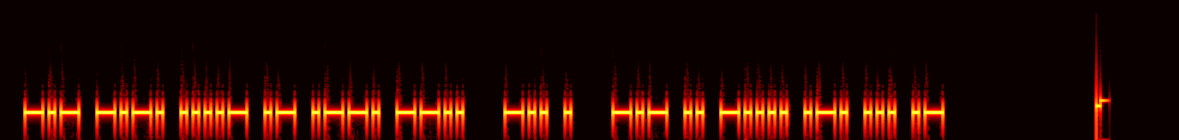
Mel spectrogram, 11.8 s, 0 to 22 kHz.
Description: Morse code, heard as a keyed tone, about 20 wpm, 700 Hz. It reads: KC4APZ DE KI6RSA
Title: USA Callsign DE Callsign - 6 Characters - 20wpm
